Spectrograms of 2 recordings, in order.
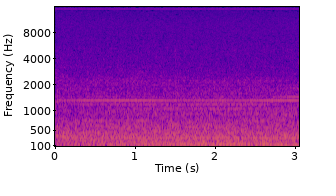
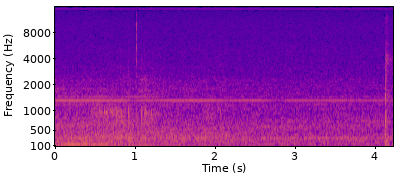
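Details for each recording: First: PC idling (AMD FX-8350 with Corsair H50 cooler, AMD R9 290 GPU, HAF-X case): faint steady low whoosh with light hum, no ticking or rattles; normal quiet idle. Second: AMD R9 290 graphics card in a HAF-X tower with an FX-8350 CPU: quiet hum, then the fan ramps into a loud steady rush between game rounds; default fan curve (47% at 95C) makes it loud, less so after changing to 47% at 70C.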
